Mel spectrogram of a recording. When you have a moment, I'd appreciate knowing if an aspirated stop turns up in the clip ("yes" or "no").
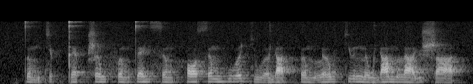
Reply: no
